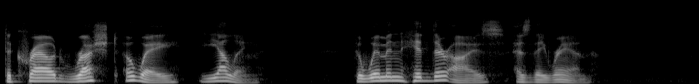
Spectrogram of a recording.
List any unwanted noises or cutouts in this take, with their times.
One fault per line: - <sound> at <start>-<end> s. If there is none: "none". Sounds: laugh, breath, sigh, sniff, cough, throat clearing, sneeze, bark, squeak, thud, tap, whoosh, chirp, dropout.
none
